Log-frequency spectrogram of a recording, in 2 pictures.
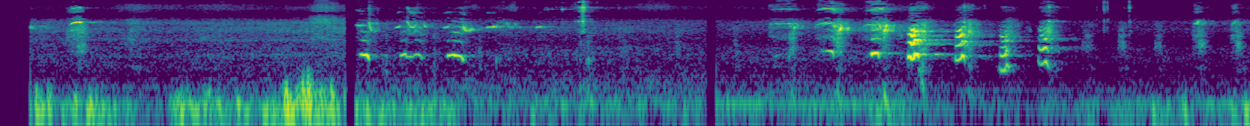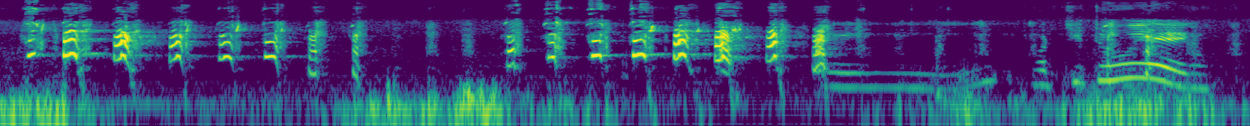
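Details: Cocker Spaniel chasing birds and squirrels out of a backyard, scaring them off; bursts of sharp repeated barks, loudest from six to fourteen seconds, with a few whining yelps near the end and low outdoor rumble underneath.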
